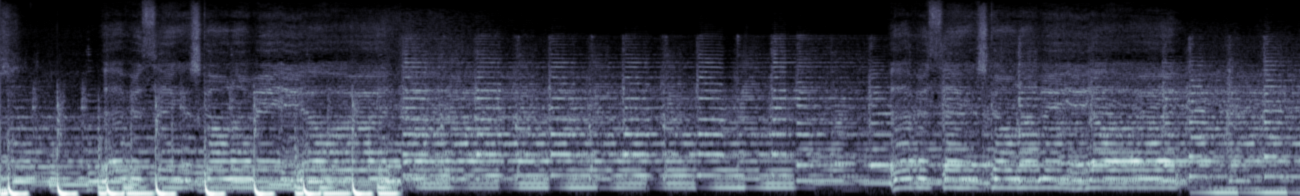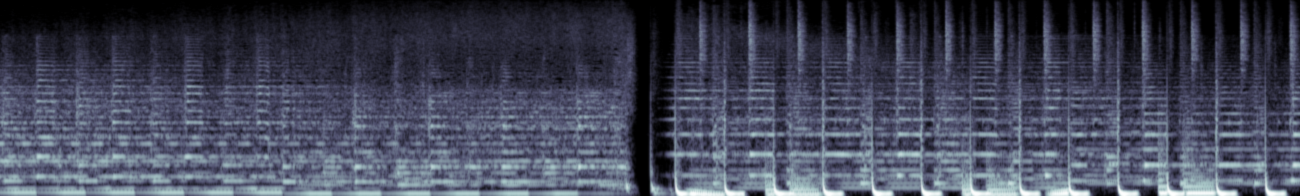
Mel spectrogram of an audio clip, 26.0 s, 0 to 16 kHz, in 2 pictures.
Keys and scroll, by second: 3.7 ctrl+r, 9.5 ctrl+z.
